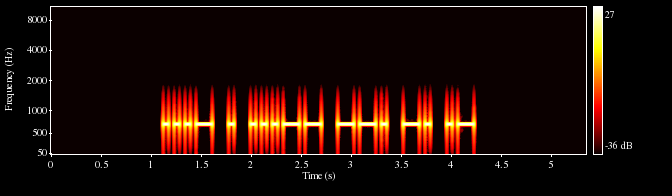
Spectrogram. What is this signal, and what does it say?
Morse code, heard as a keyed tone, about 22 wpm, 700 Hz. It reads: VE3GNA
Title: Call Signs - 22wpm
